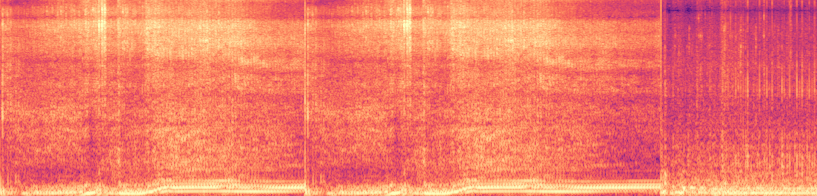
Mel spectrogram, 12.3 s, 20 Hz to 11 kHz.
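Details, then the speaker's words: 1984 Corvette 350 small block, Holley 1460 carb, 89 gas, driving pulls: engine note climbs with backfires and brief stutter between pulls; stumble on acceleration, owner suspects accelerator pump adjustment, cause unconfirmed. "Big backfires. So see, you guys hear that little stutter? I'm not sure what that's about."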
